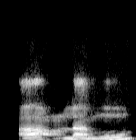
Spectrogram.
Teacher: Jadi ya, a-nya dimulai dari a-nya di pangkal tenggorokan, sedangkan ainnya di tengah tenggorokan.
